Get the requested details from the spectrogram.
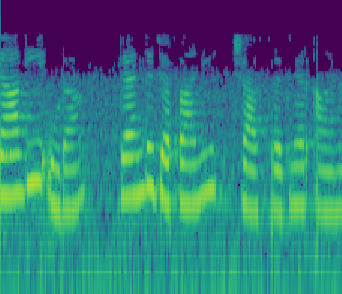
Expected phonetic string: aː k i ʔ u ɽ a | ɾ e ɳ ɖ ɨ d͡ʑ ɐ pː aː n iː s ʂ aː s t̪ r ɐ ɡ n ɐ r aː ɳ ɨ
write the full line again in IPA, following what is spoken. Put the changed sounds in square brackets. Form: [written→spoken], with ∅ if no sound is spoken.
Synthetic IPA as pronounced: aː [k→ɡ] i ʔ u ɽ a | ɾ e ɳ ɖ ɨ d͡ʑ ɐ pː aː n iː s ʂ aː s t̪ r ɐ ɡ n ɐ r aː ɳ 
